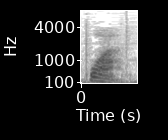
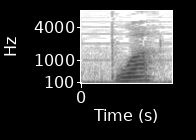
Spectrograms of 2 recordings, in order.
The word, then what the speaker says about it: bois: And then we have neige and neige, bois rhyming with froid. So it's got that O-I, wa sound.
